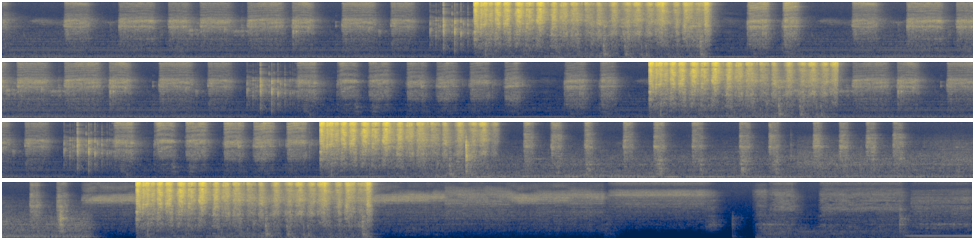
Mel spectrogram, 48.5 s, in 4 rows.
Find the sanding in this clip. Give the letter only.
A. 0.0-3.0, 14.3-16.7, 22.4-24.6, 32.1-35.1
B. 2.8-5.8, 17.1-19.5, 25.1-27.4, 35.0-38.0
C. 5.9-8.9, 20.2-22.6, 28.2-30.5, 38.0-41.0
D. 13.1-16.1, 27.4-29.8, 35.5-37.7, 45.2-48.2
C.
